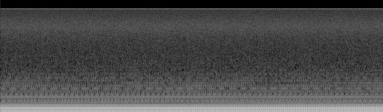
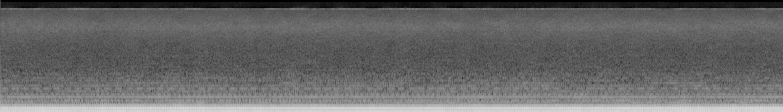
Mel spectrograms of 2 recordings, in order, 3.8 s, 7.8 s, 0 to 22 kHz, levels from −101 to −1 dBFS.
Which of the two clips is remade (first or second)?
second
